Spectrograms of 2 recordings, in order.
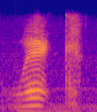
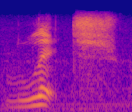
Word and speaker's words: lich: Not lick, as Zorback would pronounce, it's lich.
